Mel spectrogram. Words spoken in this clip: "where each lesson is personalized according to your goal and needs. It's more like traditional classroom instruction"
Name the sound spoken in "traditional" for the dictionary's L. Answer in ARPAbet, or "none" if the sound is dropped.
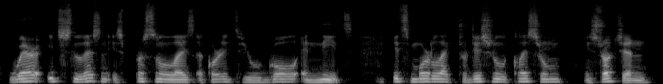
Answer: L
